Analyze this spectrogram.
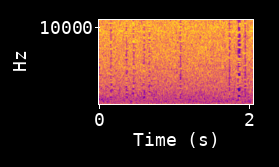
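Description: Near silence: a faint steady hiss of recording noise, with a few faint ticks.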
